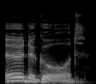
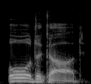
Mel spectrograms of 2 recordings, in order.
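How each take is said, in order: First: Ødegaard with the aa said like or. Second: Ordegaard, opening with or; or at the start. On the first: Copying the chat's correction, aa said like or. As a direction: rounder aa at the end. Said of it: "the A is not pronounced like that". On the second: Drilling the chat's hint, Ordegaard starting with or. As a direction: stretch the first syllable to or. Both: Shown as a demonstration.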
